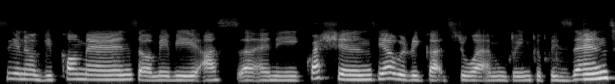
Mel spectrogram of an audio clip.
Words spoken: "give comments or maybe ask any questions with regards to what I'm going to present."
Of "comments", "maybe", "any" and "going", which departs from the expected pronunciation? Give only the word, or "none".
none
